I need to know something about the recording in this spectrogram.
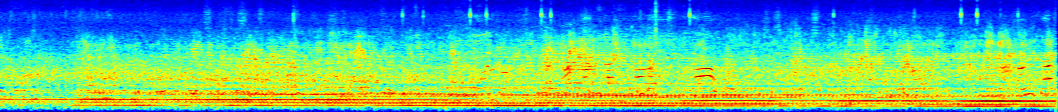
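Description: Footballers shout to each other across an open field in the distance.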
